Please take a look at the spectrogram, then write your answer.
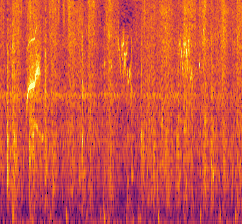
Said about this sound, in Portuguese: Eu chamo o cavalo. O cavalo respawna aqui de uma forma mágica, misteriosa.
